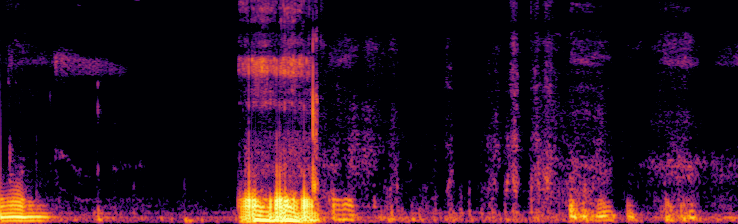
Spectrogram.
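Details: Puppy sleeping in its bed during a morning nap: one loud snorting snore followed by quieter rattly breaths, in a small room.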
